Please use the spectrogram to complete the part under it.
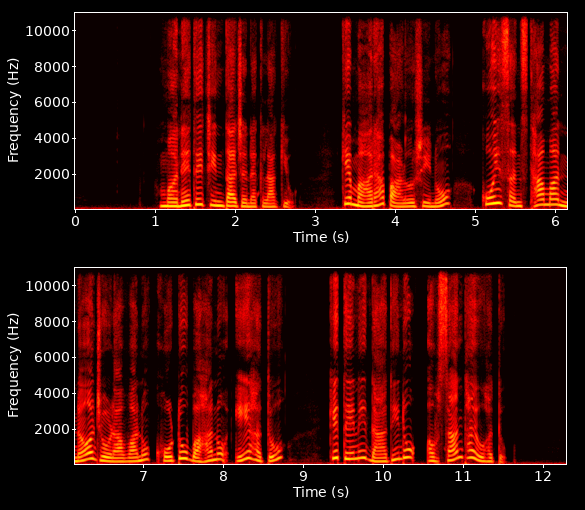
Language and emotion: Gujarati, disgusted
